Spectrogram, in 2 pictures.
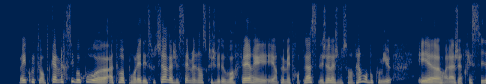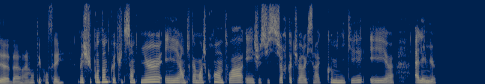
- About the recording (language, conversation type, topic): French, advice, Comment décririez-vous un changement majeur de rôle ou de responsabilités au travail ?
- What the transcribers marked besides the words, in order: none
